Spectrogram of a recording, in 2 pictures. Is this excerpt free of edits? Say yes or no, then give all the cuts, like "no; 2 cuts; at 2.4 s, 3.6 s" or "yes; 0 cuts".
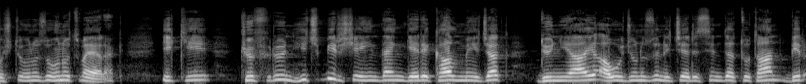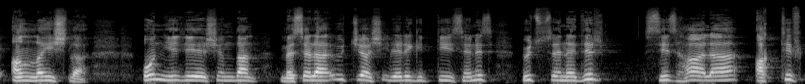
no; 1 cut; at 9.3 s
